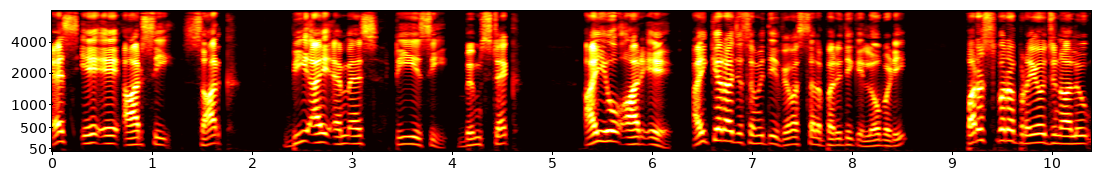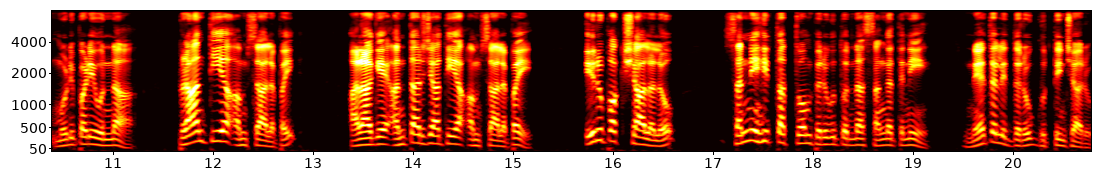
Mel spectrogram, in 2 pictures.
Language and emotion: Telugu, neutral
